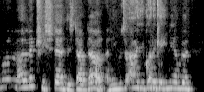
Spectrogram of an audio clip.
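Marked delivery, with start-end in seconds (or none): 2.5-3.5 acted-out screaming, yelled loudly. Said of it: "literally screaming".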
